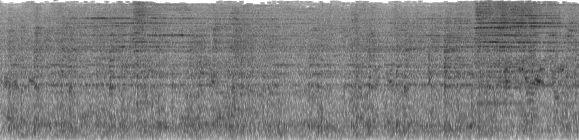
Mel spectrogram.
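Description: Freight train of covered hopper cars rolling past at close range: a steady, loud rumble and clatter of steel wheels on the rails.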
